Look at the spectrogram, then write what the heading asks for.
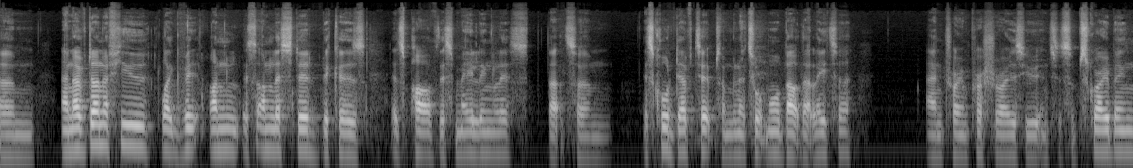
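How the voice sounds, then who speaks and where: Speaking at a moderate pace, a man with a fairly high pitch keeps a monotone, flat intonation while his loudness swings widely. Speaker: web developer, conference speaker. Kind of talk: conference talk. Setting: stage with audience. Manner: hesitant, many fillers.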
